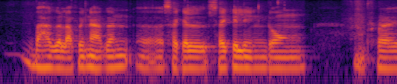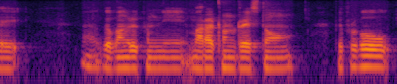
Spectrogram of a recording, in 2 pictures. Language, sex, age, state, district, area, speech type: Bodo, male, 30-45, Assam, Kokrajhar, urban, spontaneous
